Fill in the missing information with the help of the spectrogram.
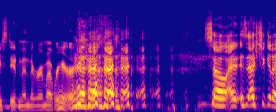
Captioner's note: laughing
